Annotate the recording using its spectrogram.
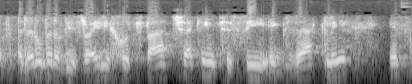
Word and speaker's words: chutzpah: And I can pronounce it chutzpah.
